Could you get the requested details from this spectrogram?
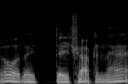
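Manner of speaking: plain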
